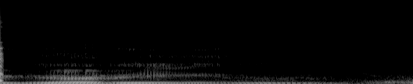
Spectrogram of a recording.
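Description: A deep, rumbling roar, loudest in the first second and a half, that fades away over about three and a half seconds.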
